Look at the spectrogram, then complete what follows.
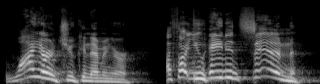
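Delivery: mock indignant, high-pitched, incredulous cry of disbelief.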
